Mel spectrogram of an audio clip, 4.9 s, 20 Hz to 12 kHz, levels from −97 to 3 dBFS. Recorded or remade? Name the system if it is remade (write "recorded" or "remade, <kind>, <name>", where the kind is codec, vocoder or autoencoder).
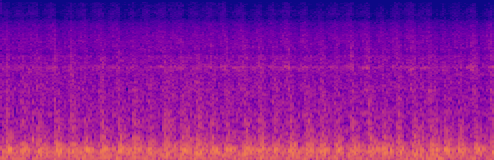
recorded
